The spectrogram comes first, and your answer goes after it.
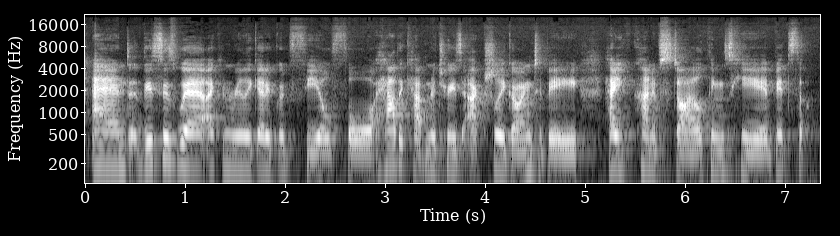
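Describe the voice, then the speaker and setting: A chatty young woman vlogging casually about her day, her voice sitting a little low. She talks easily and apologizes for her hiccups as they come. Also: fairly even intonation, fairly quick, hardly any pauses, fairly bright tone. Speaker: vlogger and interior designer. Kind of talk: casual vlog chat.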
